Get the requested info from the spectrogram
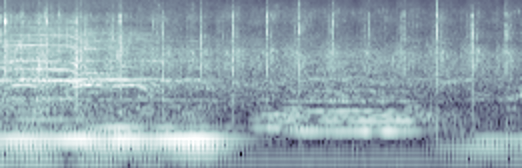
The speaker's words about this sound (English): If you think that's you, you ought to give God an appreciation applause.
